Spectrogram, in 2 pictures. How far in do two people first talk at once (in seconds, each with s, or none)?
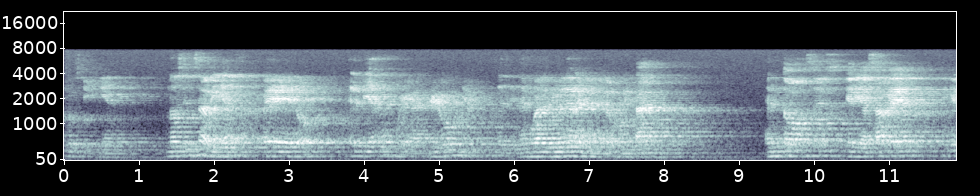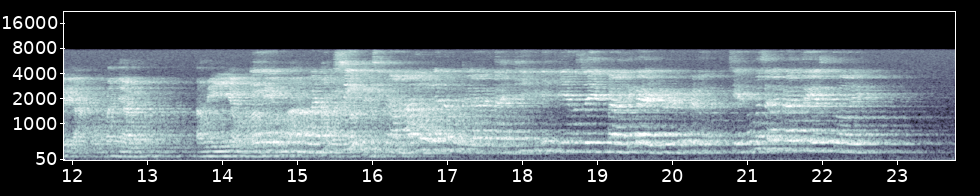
14.4 s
